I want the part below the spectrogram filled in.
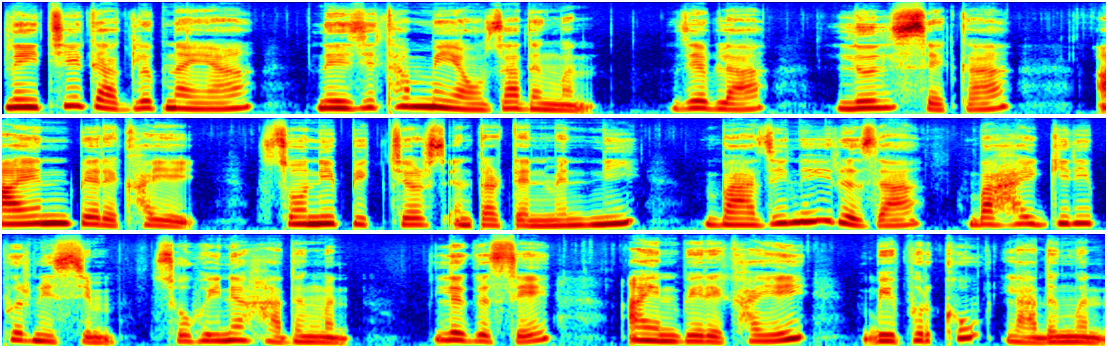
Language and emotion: Bodo, neutral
